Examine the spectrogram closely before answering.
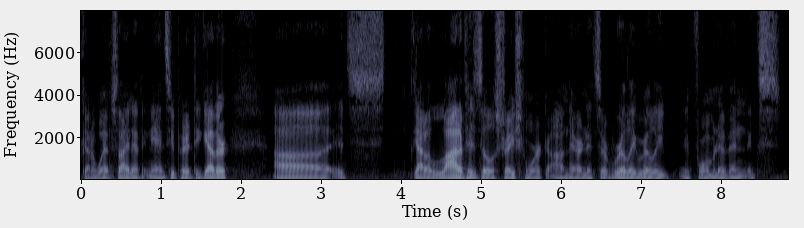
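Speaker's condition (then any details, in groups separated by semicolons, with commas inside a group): No condition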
